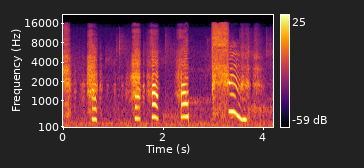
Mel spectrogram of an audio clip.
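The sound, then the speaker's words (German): A performed sneeze: four short, breathy gasps build up, then a loud noisy burst trails off into a falling voiced tone. “In diesem Augenblick, oh nein, muss Mathilda niesen.”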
